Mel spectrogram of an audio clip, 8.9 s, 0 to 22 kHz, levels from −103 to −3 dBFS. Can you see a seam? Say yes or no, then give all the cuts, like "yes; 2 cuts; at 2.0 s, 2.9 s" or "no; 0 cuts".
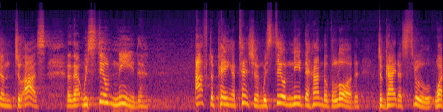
no; 0 cuts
